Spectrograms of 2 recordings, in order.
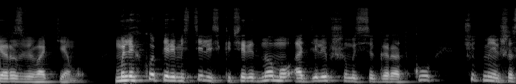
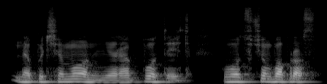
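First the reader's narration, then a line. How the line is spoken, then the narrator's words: Through gritted teeth. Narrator (Russian): процедил я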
